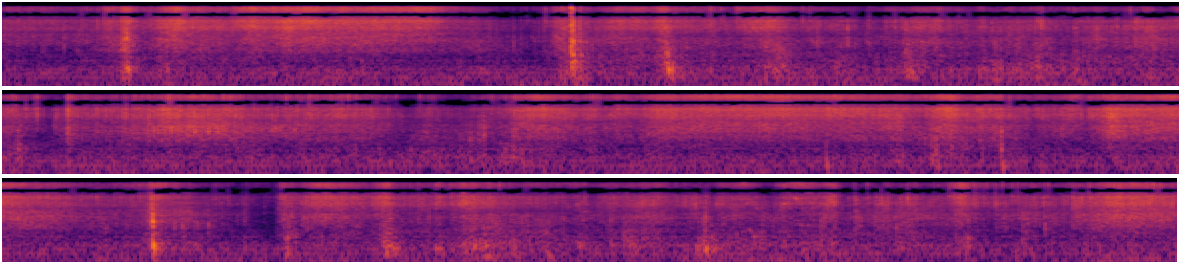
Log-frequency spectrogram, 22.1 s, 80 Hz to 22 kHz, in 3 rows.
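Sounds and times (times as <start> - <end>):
wet sponge squishing foam: 0.0 - 22.0.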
